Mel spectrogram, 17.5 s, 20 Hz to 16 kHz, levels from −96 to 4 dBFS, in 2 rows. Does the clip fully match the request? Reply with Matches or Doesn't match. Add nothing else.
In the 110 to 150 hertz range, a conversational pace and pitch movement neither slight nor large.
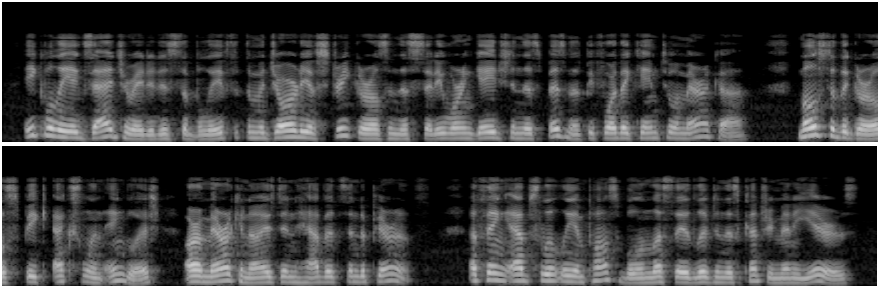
Matches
